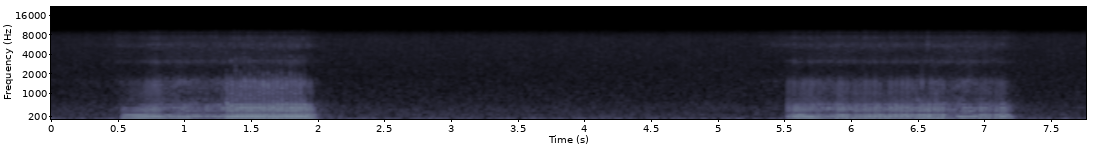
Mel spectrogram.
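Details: Two loud, rattling snores, each about one and a half seconds long, about five seconds apart, from a sleeping pet; snoring.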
